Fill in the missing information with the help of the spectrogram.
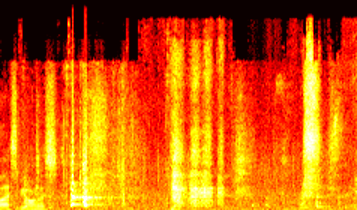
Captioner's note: cook cackles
